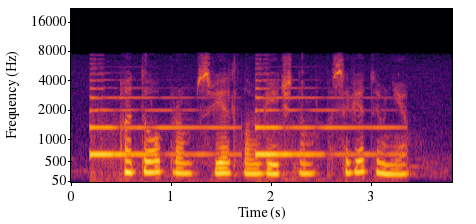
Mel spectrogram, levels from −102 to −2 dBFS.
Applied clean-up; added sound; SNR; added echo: none; Keyboard (musical); 4 dB; none.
